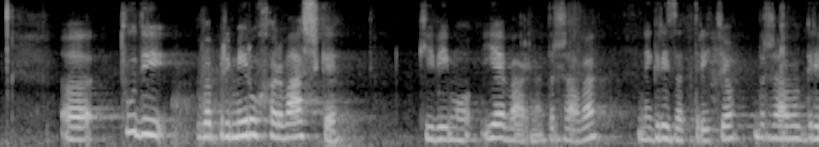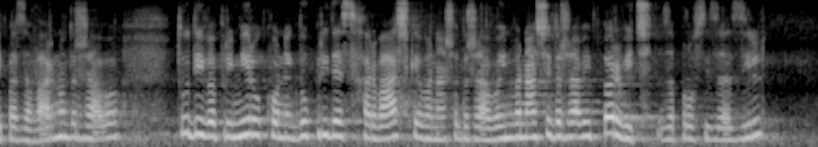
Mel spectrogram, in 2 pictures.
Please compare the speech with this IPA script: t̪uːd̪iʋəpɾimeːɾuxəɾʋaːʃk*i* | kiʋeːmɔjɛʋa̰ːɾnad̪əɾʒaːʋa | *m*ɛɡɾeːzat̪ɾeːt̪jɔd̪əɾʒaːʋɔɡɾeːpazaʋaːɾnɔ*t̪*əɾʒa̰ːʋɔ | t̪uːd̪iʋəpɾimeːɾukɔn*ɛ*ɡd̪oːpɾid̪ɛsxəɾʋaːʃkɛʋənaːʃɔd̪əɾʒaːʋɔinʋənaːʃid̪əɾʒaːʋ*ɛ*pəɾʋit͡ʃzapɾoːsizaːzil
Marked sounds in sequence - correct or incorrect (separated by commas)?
incorrect, incorrect, incorrect, correct, incorrect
